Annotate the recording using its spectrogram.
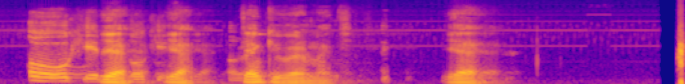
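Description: A man speaks with animation into a microphone, heard over an online call.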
